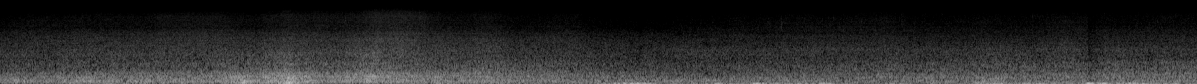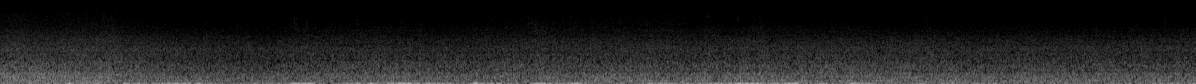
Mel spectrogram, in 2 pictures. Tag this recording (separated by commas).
Ocean, Water, surf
